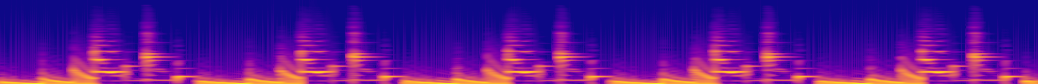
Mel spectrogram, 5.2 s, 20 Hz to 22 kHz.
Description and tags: Some recordings using my modular synth (with Mungo W0 in the core)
